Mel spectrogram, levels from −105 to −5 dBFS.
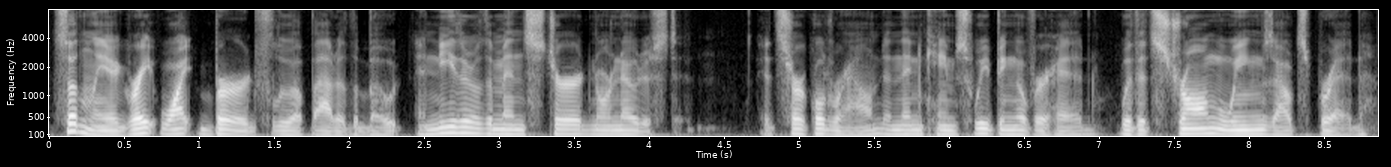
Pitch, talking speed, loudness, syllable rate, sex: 100 Hz, 225 wpm, -20 LUFS, 5.5 syllables/s, male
